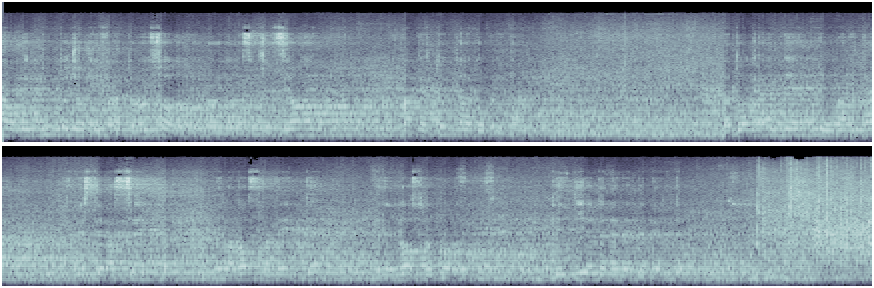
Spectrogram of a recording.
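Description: A middle-aged man speaks into a microphone over loudspeakers in a large echoing hall.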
